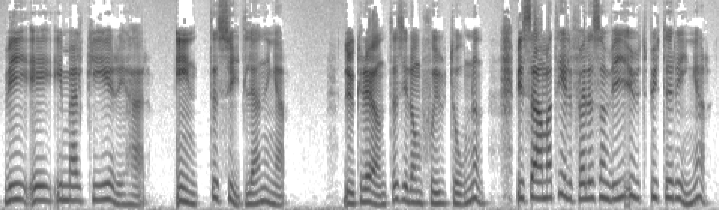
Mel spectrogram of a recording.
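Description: A woman voicing a patient, affectionate warrior king speaking gently to his wife. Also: medium pitch, no room sound, lightly acted. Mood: gentle. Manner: calm, affectionate, coaxing. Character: tender, patient warrior king and husband, a grown man. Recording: dull lo-fi.

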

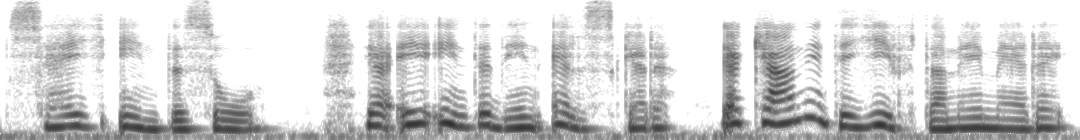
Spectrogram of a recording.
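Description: A woman's voice: lowish voice, expressive, dark tone, dry recording. A woman voicing a frightened young woman who insists and pleads to escape. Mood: desperate. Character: frightened, defiant young woman refusing a dream life. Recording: dull lo-fi.

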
